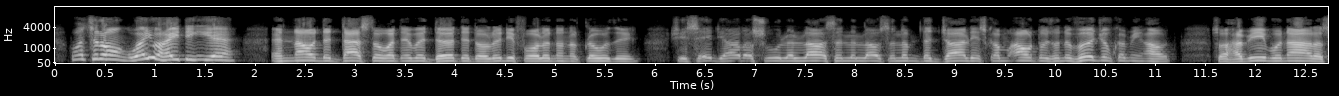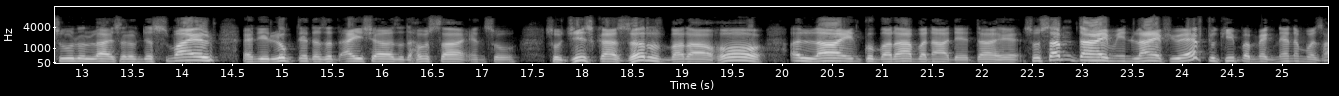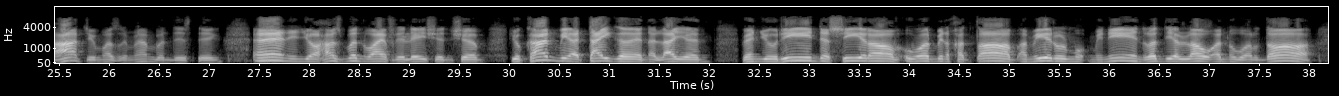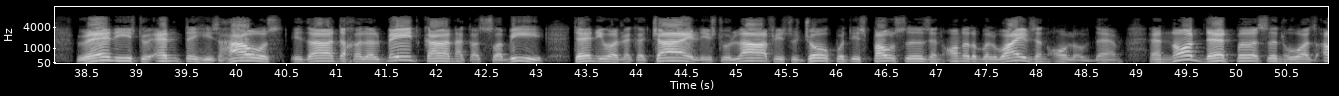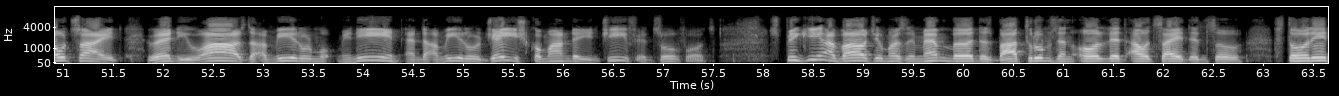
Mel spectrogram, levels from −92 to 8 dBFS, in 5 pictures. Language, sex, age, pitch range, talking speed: English, male, 60-79, 145-180 Hz, 165 wpm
